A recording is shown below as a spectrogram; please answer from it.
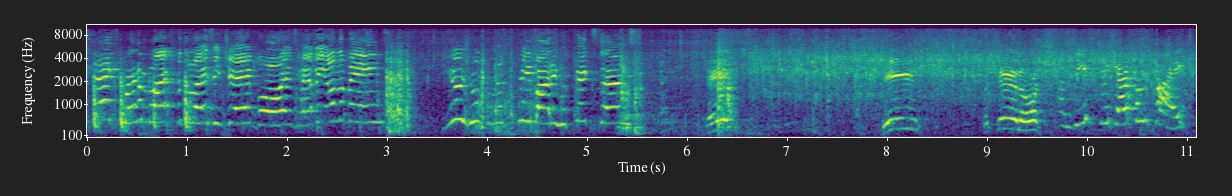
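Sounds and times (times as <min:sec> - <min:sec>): food frying in skillets: 0:00.0 - 0:11.0.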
